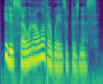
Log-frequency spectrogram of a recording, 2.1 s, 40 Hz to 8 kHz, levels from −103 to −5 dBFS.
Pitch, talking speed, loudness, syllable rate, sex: 155 Hz, 260 wpm, -19 LUFS, 6.6 syllables/s, female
